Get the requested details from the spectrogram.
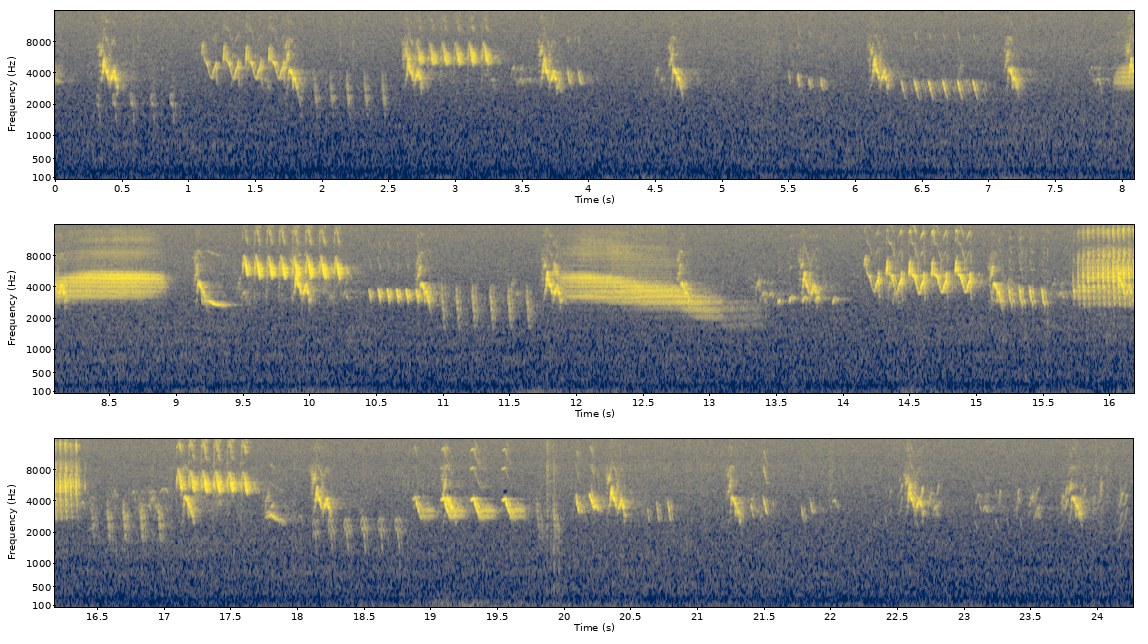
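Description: A magpie chatters and calls in quick bursts nearby.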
